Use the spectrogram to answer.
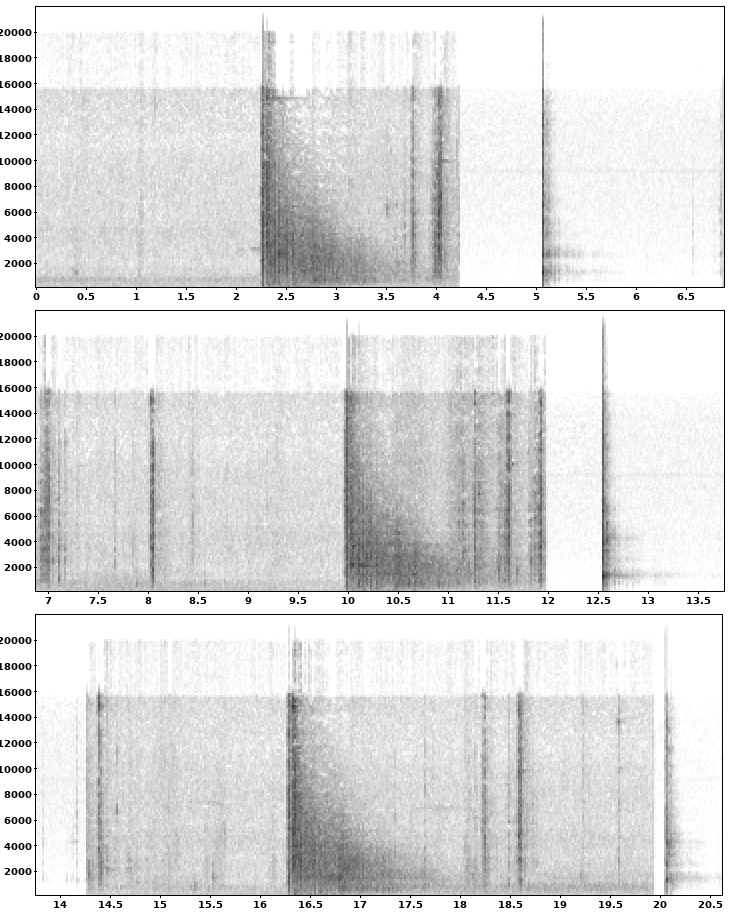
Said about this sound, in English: Mosin Nagant, we're going to take some shots with it.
